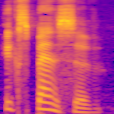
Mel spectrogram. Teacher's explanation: 因为在 x 有一个 s 这个声音在作怪，所以后面重读时一般都会浊化，像 p 浊化成 b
